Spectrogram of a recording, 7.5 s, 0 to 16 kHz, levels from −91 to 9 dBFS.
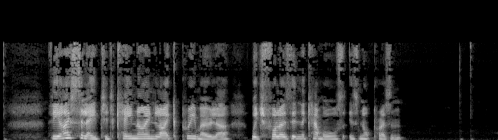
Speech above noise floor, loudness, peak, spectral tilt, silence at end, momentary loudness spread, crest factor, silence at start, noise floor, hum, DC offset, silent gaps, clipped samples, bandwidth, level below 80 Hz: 60 dB; -18 LUFS; -2 dBFS; -3 dB/octave; 1.45 s; 13 LU; 18 dB; 0.35 s; -79 dBFS; none; under 0.1%; none; under 0.1%; 11.5 kHz; -62 dBFS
